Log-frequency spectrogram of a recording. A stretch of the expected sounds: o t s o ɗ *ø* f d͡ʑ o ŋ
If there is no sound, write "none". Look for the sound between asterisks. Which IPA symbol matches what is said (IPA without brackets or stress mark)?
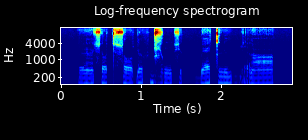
ø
